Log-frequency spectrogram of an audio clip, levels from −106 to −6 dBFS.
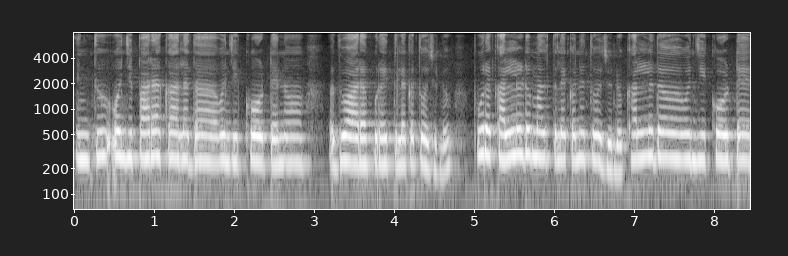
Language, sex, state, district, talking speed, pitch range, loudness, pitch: Tulu, female, Karnataka, Dakshina Kannada, 140 wpm, 230-265 Hz, -15 LUFS, 250 Hz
